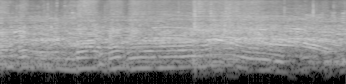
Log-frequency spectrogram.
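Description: Several banger-racing cars' engines revving in a pile-up, their pitch rising and falling over and over, with tyres spinning against the wreckage.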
